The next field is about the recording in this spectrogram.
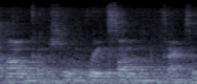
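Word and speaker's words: ὄγκος: It's the word onkos, which is actually spelled O-G-K-O-S, but it's pronounced onkos.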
